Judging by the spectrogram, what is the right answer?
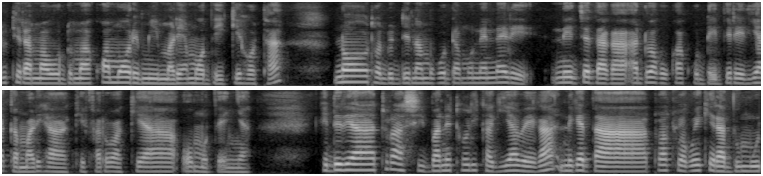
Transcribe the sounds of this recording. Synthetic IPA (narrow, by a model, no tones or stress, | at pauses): ɾuteɾamaodomakwamɔɾemimaɾeamɔðɛiɡeɦɔta | nɔtɔdodenamoɣodamonɛnɛɾe | ned͡ʒɛðaɣaʔa̰doaɣokakodaiðeɾeɾiaɡamaɾeɦakefaɾowakeaɔ̰moðɛ̰ɲa | hedeɾeatoɾaʃibanetoɾikaɣiawɛɣaneɣɛðatwatwaɣwekeɾaðumu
